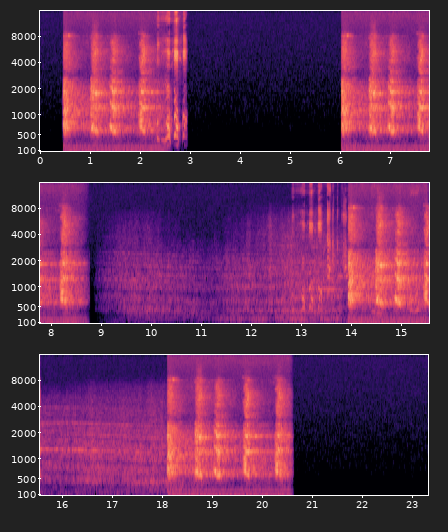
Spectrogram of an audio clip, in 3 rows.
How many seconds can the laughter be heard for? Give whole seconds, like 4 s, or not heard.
3 s.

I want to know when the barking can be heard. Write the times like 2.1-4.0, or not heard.
0.5-2.6, 6.0-8.7, 13.9-15.6, 18.1-20.6.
